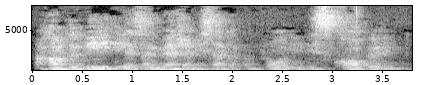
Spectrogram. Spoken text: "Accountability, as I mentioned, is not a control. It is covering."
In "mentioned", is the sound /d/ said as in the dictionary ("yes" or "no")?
no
